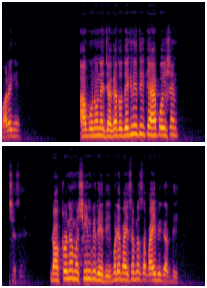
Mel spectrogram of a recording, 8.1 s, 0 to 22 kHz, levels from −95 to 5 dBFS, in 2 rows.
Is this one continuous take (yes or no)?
no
